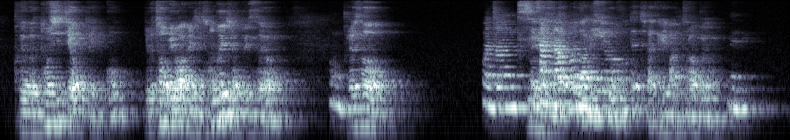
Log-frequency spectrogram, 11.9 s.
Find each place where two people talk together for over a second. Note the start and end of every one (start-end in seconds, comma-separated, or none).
7.9-9.4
